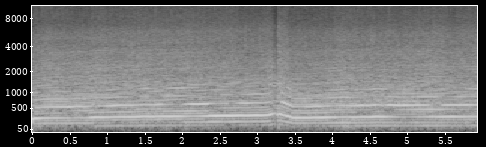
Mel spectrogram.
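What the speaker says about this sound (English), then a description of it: "Gotta listen for the tires." A 2005 Honda NSX-R engine in Forza 5 holds a steady, loud drone with a brief shift blip midway, then settles back to sustained revving.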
